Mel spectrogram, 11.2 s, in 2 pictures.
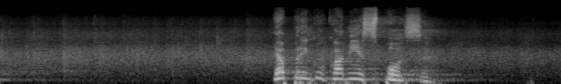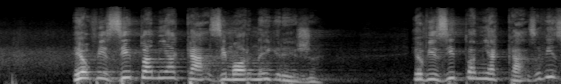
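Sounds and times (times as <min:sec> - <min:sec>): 
congregation applauding during a church service: 0:00.0 - 0:08.0
speech: 0:02.7 - 0:04.4, 0:06.4 - 0:08.9, 0:09.8 - 0:11.2.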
